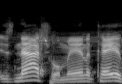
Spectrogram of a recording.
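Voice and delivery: usual speaking voice

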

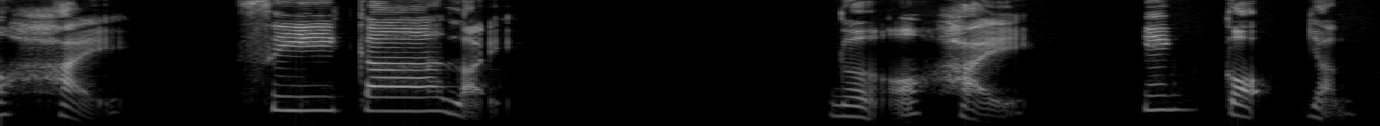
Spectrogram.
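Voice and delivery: slow, careful model sentence; slow model phrase. Shown as a demonstration. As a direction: say each syllable deliberately. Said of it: "Let's go through that again".

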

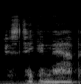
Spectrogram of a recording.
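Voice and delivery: hushed, almost whispered invitation to rest; soft soothing inner voice. Retold or imitated. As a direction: coax yourself to sleep, very softly. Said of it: "incredible soft sensation of just".

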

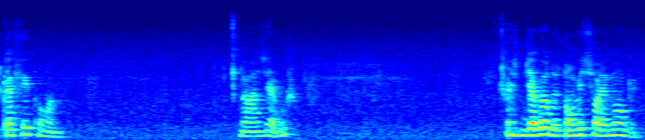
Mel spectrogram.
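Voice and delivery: speaking with liquid in mouth; pausing to sip drink; talking between sips. Real, not acted. Seen 2: Lifts iced coffee, sips through straw mid-phrase, then speaks holding cup.

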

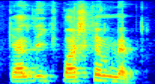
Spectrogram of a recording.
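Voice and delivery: ordinary talk

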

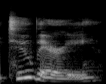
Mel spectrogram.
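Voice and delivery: ordinary delivery

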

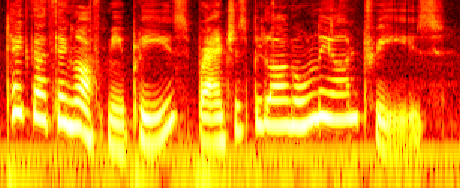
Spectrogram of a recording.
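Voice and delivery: high put-on stone voice, slowing down; prim high-voiced talking stone. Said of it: "for the stone said".

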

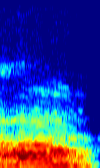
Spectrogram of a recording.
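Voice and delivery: high, loud mock fighting cry; imitated battle yell. Game master mimicking the player punching, mock battle cry. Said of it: "You're like, "Ah," as you're punching him".

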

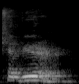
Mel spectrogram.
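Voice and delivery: computer with the t tapped, compuder; flap T. Shown as a demonstration. Teacher demonstrating computer with a flap T. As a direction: computer said with a quick d-like tap. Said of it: "we pronounce it like".

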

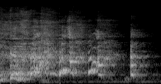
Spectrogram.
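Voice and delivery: loud, high, wheezing laugh; helpless laughing fit. Real, not acted. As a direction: crack up with hardly any voice. Breaking up over the spice.

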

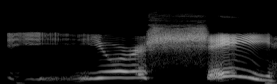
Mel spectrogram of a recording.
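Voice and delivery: slow, loud disbelieving blurt; stunned. A narrator's reading. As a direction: let the surprise stretch out.

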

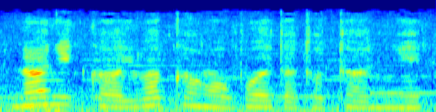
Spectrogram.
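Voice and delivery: ordinary delivery, nothing marked

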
